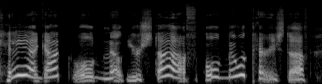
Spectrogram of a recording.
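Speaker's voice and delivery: very high-pitched mock mom voice; imitated mom. Mom to son in parents' basement, imitated mom voice. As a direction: call it out in a high caricature of mom. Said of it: "My mom's like".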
